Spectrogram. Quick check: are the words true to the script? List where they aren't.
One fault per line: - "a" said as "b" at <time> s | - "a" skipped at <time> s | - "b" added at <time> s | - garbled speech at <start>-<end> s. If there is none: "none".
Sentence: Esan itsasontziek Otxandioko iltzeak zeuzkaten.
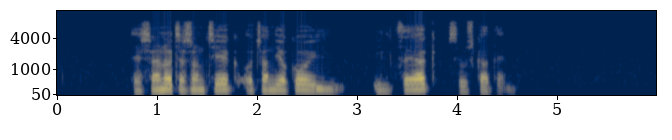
none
